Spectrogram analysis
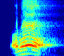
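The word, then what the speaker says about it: ر: Jadi jangan sampai mengatakan ro ini walaupun harkat fathah jadi ra, jangan.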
